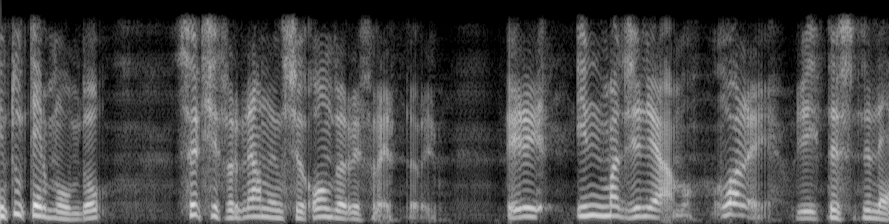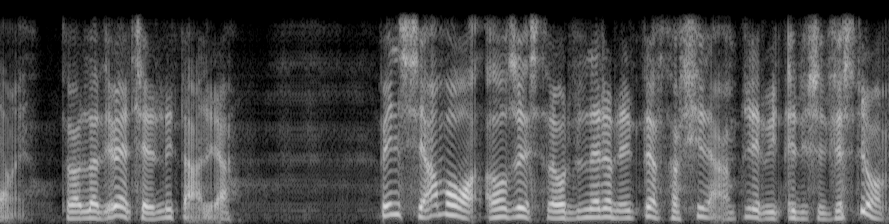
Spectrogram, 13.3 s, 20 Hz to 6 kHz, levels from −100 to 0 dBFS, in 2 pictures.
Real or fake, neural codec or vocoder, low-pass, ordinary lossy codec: fake; autoencoder, 44.1 kHz, a latent of 192 numbers a frame, MeloTTS; 5.4 kHz; none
